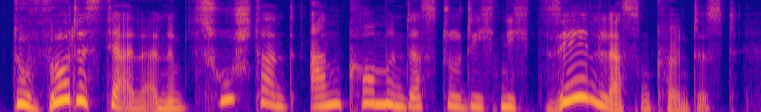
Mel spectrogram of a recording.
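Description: A woman's voice: a little high, sing-song, fairly quick, darkish tone, no room sound, studio quality. A woman reading an audiobook, voicing a fussy, scheming middle-aged mother who frets and scolds. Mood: scolding. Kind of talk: audiobook character voice.

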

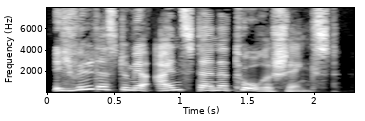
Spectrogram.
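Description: A man's voice: sits high, wildly swooping pitch, moderate pace, slightly rough, no room sound, clean studio sound, pitched above the performer's own voice, full character voice. A man voicing a sly, cheeky young girl who coaxes and teases. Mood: coaxing. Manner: coaxing, teasing.

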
